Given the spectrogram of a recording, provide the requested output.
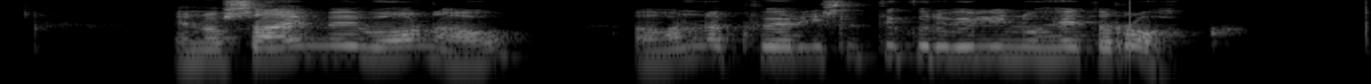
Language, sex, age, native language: Icelandic, female, 50-59, Icelandic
